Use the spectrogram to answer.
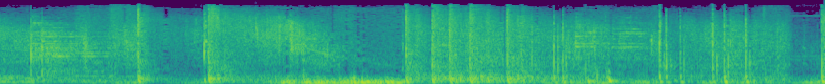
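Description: SVD sniper rifle shots during a shooting drill: many sharp, loud cracks fired at irregular intervals, each with a short echoing tail and no talking.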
